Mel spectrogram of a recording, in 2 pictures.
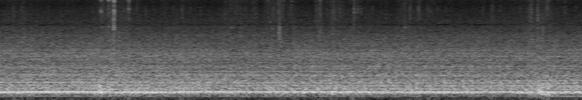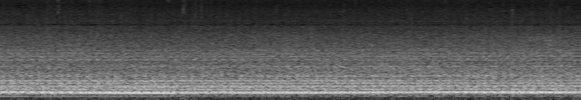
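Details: Car wheel hub bearing noise while driving: steady low droning "go-go-go" rumble with a throbbing pulse, easiest to hear during deceleration in the latter part; worn hub bearing.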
